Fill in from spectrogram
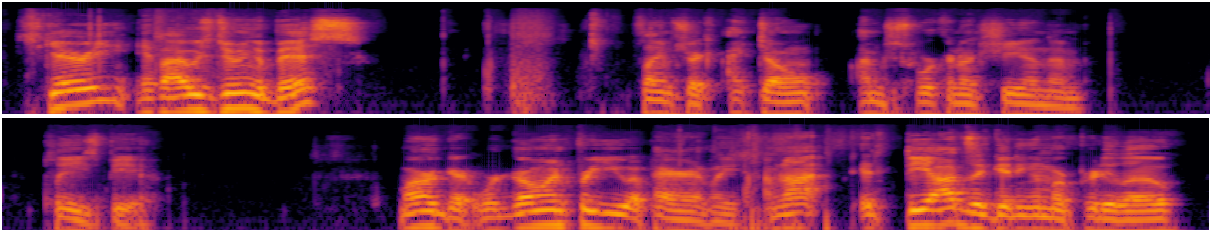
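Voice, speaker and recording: A man's voice: fairly low pitch, expressive, moderate pace, pauses often, fairly bright tone. A man giving casual, profanity-laced commentary while playing a mobile game, ranting about his luck. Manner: chatty, swears freely, ranting.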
